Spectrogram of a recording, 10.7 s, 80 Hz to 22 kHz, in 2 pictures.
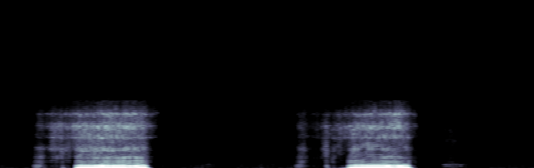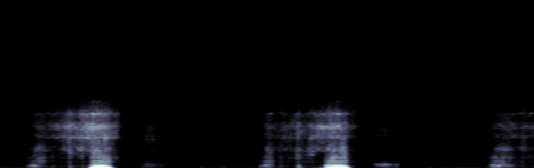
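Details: Female snoring during sleep, professionally recorded: four to five rattling inhaled snores, roughly 23 a minute, each followed by a quiet breath out; ordinary snoring.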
